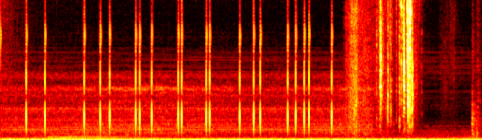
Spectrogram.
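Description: Soft electronic clicks tick quickly as a menu list scrolls.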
